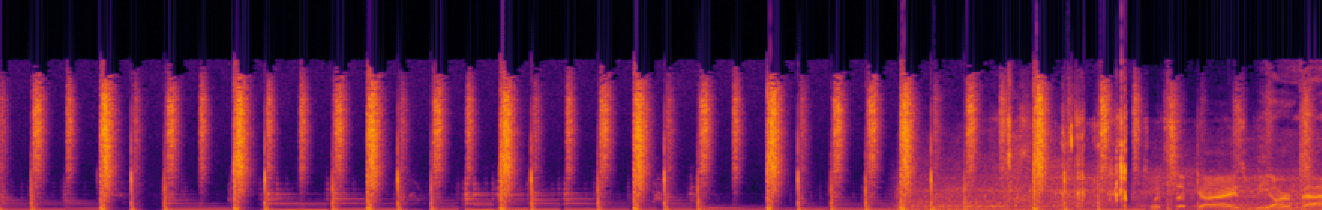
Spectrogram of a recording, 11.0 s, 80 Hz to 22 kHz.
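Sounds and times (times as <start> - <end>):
music with a steady beat: 0.0 - 11.0
loud rushing noise: 7.2 - 11.0
man speaking: 9.6 - 11.0.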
